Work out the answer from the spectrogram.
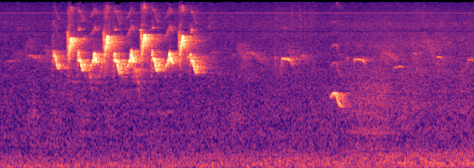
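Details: A cinereous tit in full song delivers a quick series of high, bouncing two-part notes for about one and a half seconds, then falls quiet apart from a single lower chirp and soft distant calls.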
